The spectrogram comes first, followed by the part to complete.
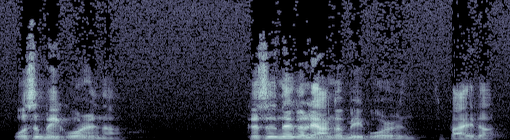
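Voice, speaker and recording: An older man, raised in Korea, preaches an animated sermon in a somewhat high voice. He tells stories, keeps correcting himself mid-sentence and mixes English words into his talk. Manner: animated storytelling with frequent self-corrections and code-switching to English. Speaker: pastor.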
